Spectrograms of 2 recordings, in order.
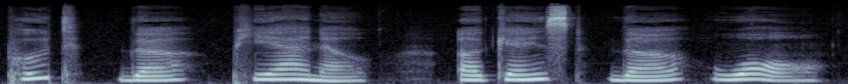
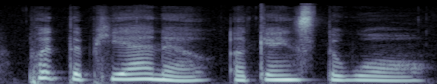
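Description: First: Slow, each word set apart; slow read-along. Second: Said in the usual way. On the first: Shown as a demonstration. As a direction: lead learners through it slowly. (放慢速度，一词一顿地领读) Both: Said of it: "跟着我慢读一遍".

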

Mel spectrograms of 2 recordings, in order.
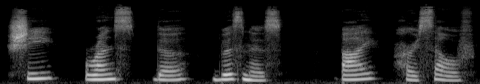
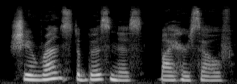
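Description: First: Slow, word by word; deliberate teaching pace with gaps between words; slow reading. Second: Said in the usual way. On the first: Shown as a demonstration. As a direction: separate each word clearly. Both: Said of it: "慢慢来读".

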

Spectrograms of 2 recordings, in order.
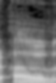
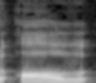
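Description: First: "of" short and unstressed; weak form. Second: "of" long, with a full vowel; stressed form. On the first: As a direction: say "of" lightly with a reduced vowel. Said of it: "轻读是of". (“of”轻读，元音弱化) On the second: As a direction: draw out "of" in its strong form. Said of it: "重读是of". (“of”重读，元音拉长) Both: Shown as a demonstration.

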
